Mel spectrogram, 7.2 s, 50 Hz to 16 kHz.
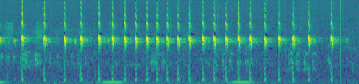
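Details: Water Rail calling from Matsalu reed beds, USSR, released 1979: a long run of hard, ticking kip-like notes, roughly three per second, steady then slightly quickening, over brief bursts of low humming in the background.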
